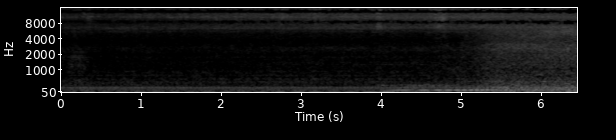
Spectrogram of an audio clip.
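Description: Air conditioner turning on: a steady low hum that grows louder about four seconds in, with a rushing noise joining it soon after.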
